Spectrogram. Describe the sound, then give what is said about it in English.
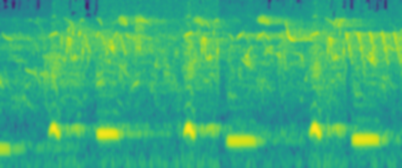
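A recorded cuckoo, used in a musician's album track, calls three times in a steady rhythm, each call a clear two-note 'cuck-oo' with a higher short note and a lower held one, over a soft hiss of outdoor ambience. “It's from his album and it's called ….”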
